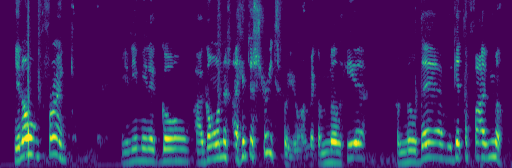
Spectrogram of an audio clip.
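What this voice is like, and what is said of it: Imitates an actor's accent, badly. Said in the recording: “I did a horrible version of Al Pacino's horrible accent. ... That was Scarface.”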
